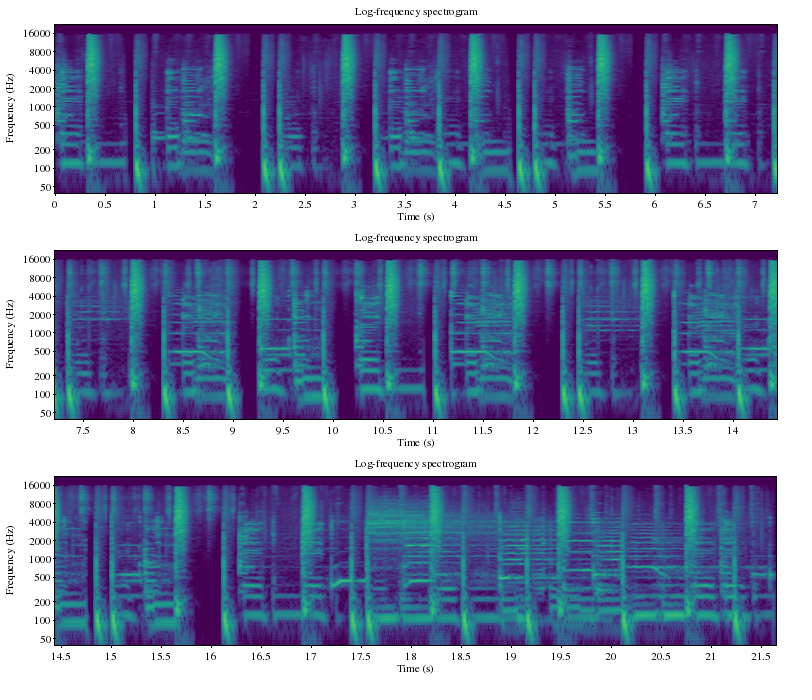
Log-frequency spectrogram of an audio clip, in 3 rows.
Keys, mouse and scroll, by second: 1.0-2.0 alt+click, 4.0 s, 4.8-9.1 click, 12.9-15.7 click, 20.1 ctrl+d, 21.3 click.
